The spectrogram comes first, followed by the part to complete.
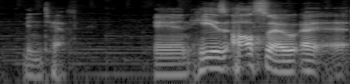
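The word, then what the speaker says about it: Mintheth: then minteth is m-i-n-t-h-e-t-h basically that one of the H's is silent they're minteth and he is also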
